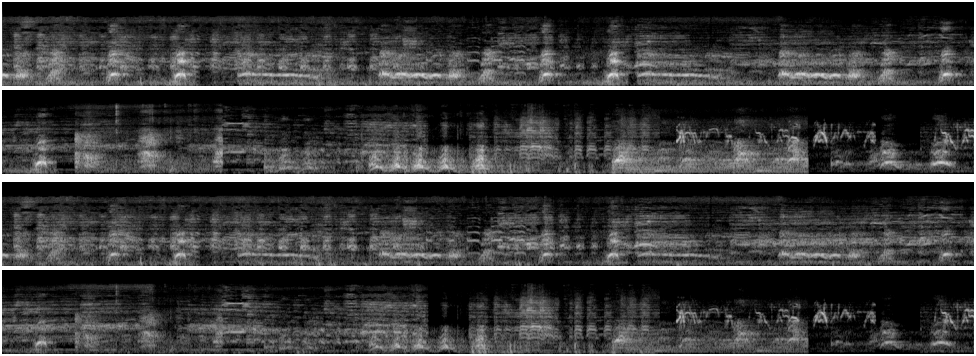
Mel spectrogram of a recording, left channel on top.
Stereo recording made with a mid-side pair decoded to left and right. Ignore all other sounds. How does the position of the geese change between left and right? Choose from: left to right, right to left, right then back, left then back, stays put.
right then back.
